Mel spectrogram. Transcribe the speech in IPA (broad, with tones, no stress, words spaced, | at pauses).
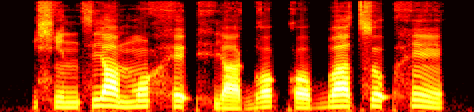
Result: ɕĩ˧nsja˥˧mɔ̃˦ he˦ʔhja˨˩ ɡɔ˦kɔ˧ ba˦t͡so˦ʔhẽ˥˧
